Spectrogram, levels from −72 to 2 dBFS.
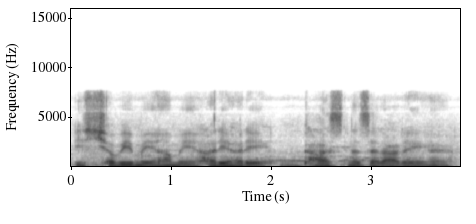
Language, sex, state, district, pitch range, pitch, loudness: Hindi, male, Assam, Kamrup Metropolitan, 90-100 Hz, 95 Hz, -17 LUFS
